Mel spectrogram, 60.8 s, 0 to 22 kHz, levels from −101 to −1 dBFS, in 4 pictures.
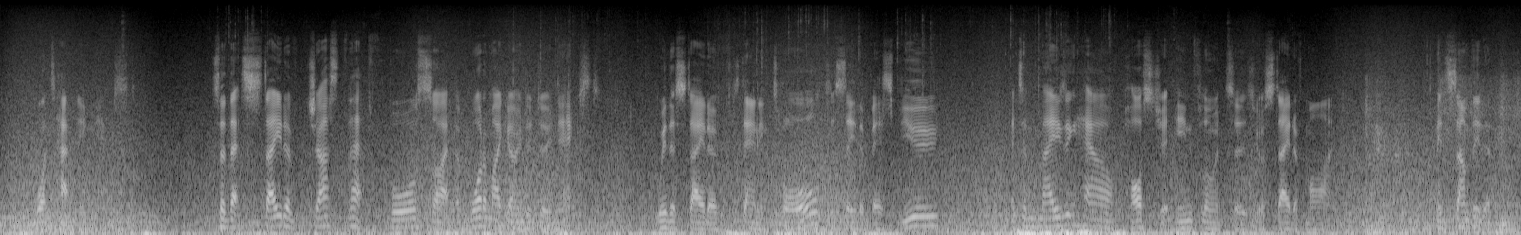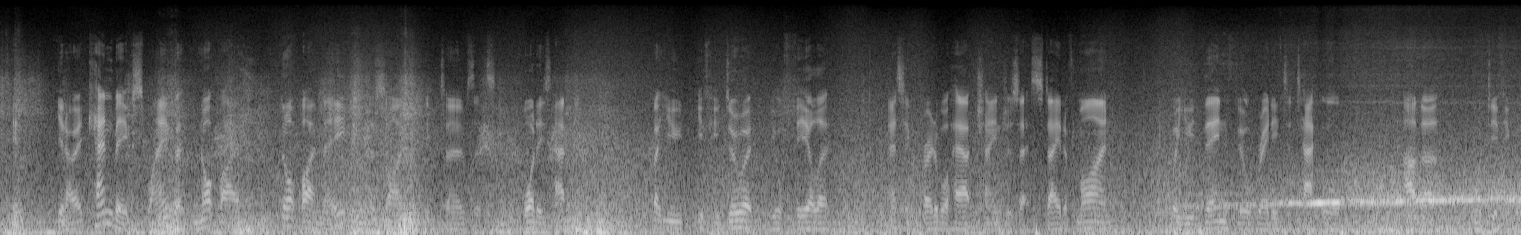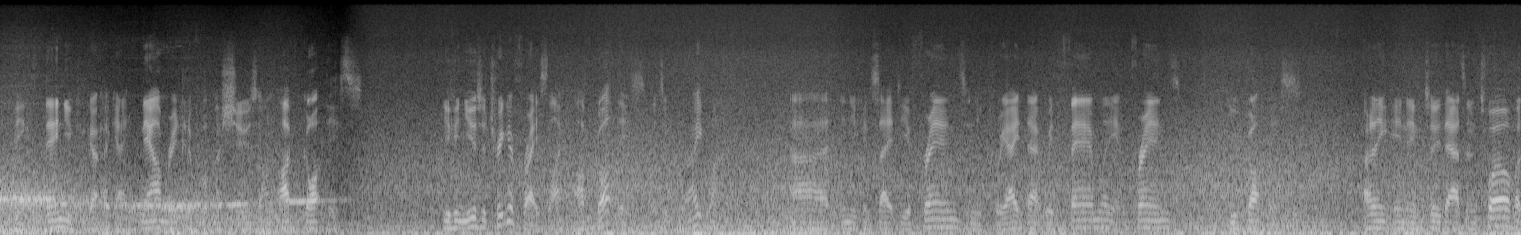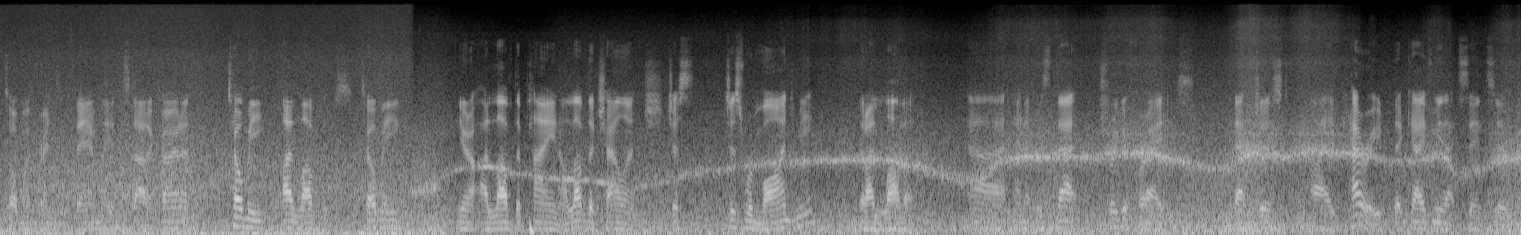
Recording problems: wind in the background; loud; throughout; 1 dB below the speech

